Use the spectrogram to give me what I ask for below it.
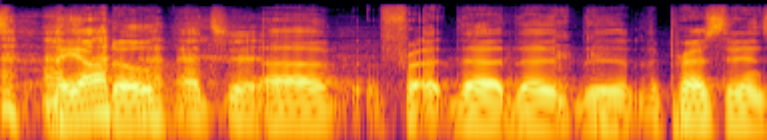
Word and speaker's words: Mellado: I wanted to pronounce it. Mellado. Some people say Mellado, but it's not right. It's Mellado.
